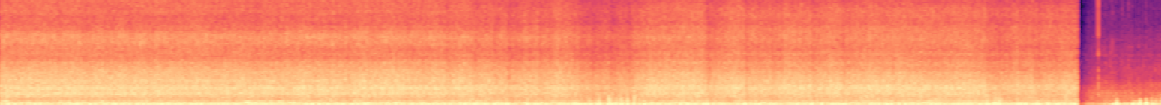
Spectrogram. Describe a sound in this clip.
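Floodwater rushes and churns over rapids.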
